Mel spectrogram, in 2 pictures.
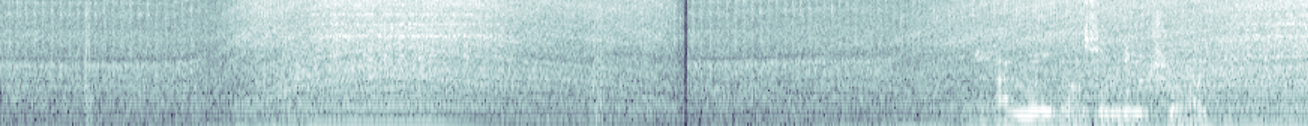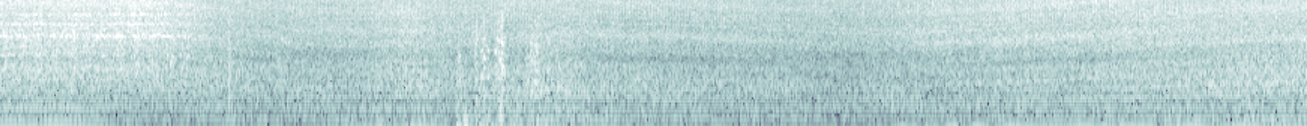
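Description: A car engine hums and revs up and down as the car drives along.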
